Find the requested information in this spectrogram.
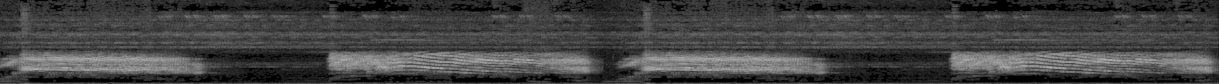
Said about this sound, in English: That is called a bear cat, and it's not related at all to bears or cats. It's also known as the binturong, and is native to South and Southeast Asia.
